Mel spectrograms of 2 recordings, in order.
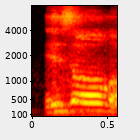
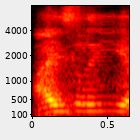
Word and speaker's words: isle: time, they are a little unsure how to pronounce it. It looks a little like Isle or Isley or something like that.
